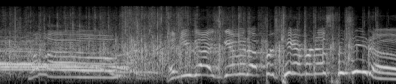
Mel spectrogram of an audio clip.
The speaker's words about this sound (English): Put your hands together. Get ready to put your hands together. Put your hands together.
